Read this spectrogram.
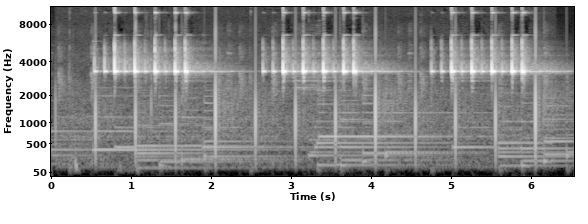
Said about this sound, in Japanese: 新機能といえばどこかに iPod Pro を置き忘れた時に探すアプリを使って当たりをつけてケースから音を出して場所を知らせる機能こんな音が鳴ります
